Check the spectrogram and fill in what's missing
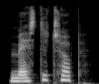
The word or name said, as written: mastetop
